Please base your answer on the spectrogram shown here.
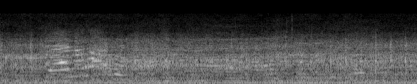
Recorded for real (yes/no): no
